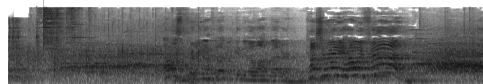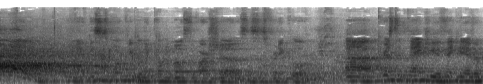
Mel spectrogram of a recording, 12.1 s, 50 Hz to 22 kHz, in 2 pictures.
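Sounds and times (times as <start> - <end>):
crowd applauding and cheering: 0.1 - 3.4, 4.2 - 8.2.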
